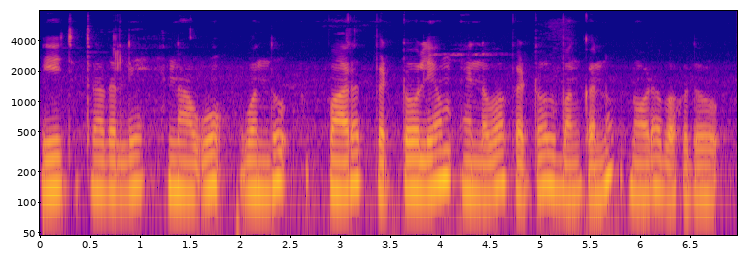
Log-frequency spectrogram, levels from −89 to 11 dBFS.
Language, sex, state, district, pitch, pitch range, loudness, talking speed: Kannada, male, Karnataka, Bangalore, 130 Hz, 120-140 Hz, -16 LUFS, 85 wpm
